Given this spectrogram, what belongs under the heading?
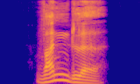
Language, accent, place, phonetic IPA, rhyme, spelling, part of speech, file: German, Germany, Berlin, [ˈvandlə], -andlə, wandle, verb, De-wandle.ogg
- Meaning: inflection of wandeln: 1. first-person singular present 2. first/third-person singular subjunctive I 3. singular imperative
